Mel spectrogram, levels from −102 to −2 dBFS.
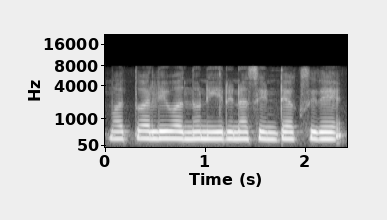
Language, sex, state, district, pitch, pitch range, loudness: Kannada, female, Karnataka, Bidar, 220 Hz, 215-225 Hz, -11 LUFS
